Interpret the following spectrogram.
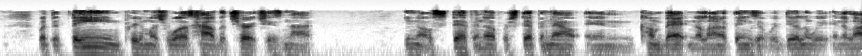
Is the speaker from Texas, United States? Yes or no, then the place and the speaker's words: yes; Texas, United States; now in Florida, United States; I'm from Florida. I was born in Texas and raised in Texas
